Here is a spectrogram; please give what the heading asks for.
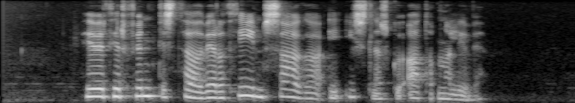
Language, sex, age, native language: Icelandic, female, 40-49, Icelandic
